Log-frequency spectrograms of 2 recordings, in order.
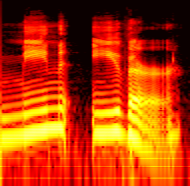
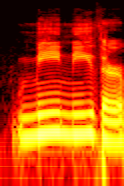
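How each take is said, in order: First: It is said as 'mean' then 'either'. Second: It is said as 'me' then 'neither'. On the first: The speaker calls it wrong. "some people will say mean either" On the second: The speaker calls it right. "It's me neither"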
